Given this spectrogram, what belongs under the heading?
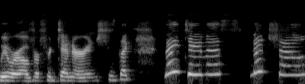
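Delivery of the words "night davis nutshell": put-on very high, squeaky, tiny little-girl toddler voice. Retelling what a two-year-old girl said at dinner, imitating a squeaky toddler voice. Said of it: "in this like squeaky voice".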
